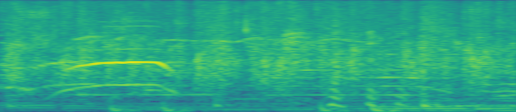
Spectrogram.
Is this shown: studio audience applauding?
yes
